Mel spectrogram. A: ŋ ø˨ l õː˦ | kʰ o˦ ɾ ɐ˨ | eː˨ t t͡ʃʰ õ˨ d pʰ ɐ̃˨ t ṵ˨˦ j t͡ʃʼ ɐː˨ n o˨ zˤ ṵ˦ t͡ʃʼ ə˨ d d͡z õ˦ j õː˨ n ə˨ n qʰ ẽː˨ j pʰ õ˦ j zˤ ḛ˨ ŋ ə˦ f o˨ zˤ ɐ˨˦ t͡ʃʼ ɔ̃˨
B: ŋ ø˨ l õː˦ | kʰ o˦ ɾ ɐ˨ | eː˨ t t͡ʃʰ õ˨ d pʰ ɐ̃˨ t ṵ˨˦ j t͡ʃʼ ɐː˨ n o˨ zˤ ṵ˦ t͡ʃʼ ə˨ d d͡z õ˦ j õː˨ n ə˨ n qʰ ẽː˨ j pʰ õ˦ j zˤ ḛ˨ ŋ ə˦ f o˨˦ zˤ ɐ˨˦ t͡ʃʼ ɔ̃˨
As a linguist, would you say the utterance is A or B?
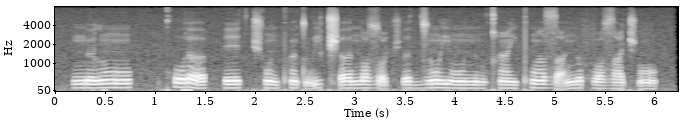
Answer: A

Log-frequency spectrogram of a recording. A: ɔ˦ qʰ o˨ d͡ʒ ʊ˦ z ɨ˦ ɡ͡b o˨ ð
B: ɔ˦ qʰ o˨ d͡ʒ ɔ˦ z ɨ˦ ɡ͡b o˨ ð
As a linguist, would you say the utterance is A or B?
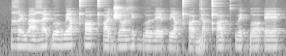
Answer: B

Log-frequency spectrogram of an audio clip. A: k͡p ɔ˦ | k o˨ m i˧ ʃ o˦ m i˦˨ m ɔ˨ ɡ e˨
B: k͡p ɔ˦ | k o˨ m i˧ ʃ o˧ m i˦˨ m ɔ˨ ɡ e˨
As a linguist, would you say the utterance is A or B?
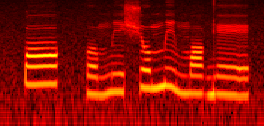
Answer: A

